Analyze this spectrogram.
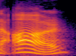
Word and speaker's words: hour: R, H is silent, it starts with a vowel sound and it is singular. So you have to say, I have an R, I have an R and a An half, hour.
